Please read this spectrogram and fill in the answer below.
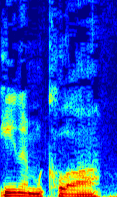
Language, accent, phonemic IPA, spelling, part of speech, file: English, US, /ˈi.nʌmˌklɔ/, Enumclaw, proper noun, En-us-Enumclaw.ogg
- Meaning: A city in King County, Washington, United States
